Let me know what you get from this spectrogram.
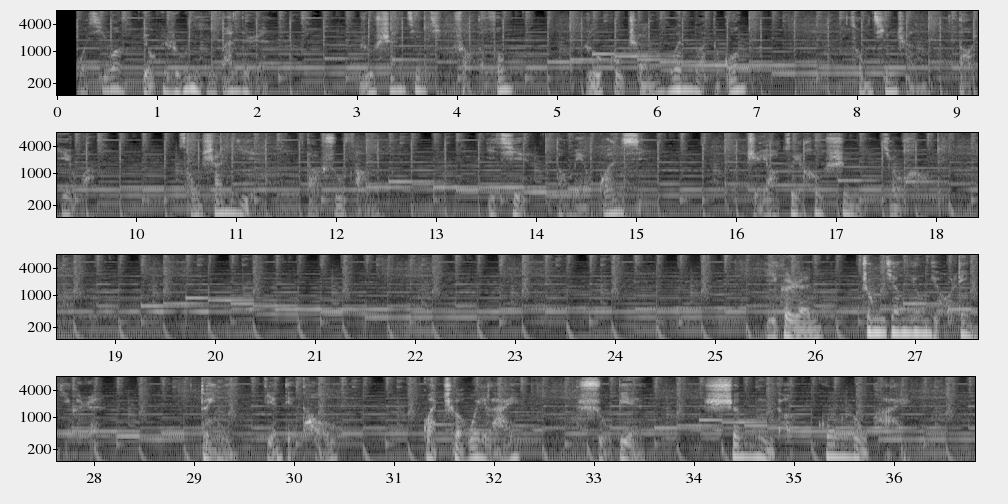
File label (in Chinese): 影视台词经典独白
